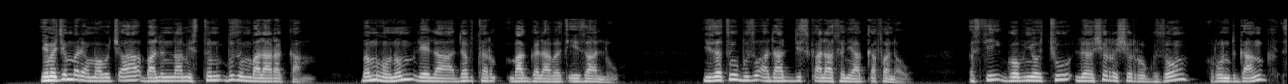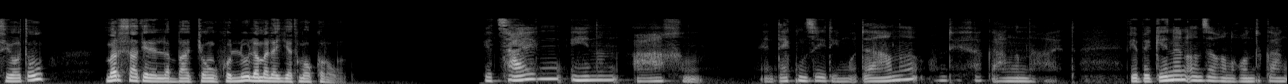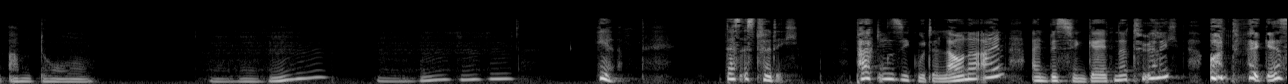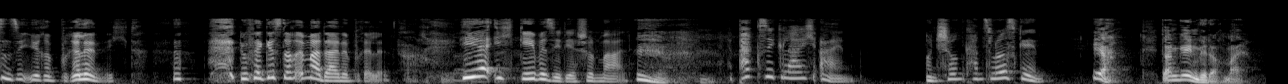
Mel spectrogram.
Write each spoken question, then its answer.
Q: እስቲ ጎብኚዎቹ ለሽርሽር ጉዞ ሩንድ ጋንግ ሲወጡ መርሳት የሌለባቸውን ሁሉ ለመለየት ሞክሩ።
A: ጎብኚዎቹ ፌዝ በተሞላበት መንፈስ መነጽሮቻቸውን እንዳይረሱ ማሳሰቢያ ይቀርበላቸዋል።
